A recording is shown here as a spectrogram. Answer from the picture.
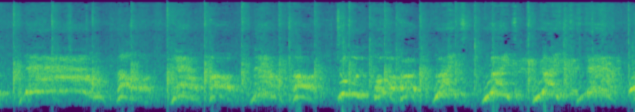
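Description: Loud, excited shouting and wordless exclamations of ecstatic revival prayer, with voices rising and falling in pitch. Sharp clapping sounds run through it.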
